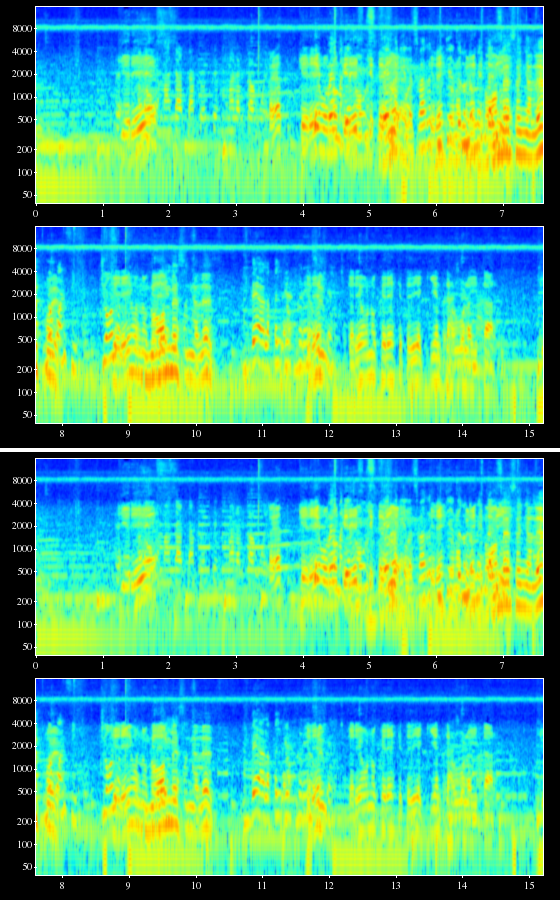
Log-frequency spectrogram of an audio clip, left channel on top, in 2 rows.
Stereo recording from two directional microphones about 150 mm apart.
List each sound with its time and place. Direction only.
1.2 s speech: 5° right (ahead or behind)
3.2 s speech: 5° right (ahead or behind)
8.7 s speech: 5° right (ahead or behind); by 10.2 s 20° right (ahead or behind)
10.8 s speech: 20° left (ahead or behind)
11.6 s speech: 5° right (ahead or behind)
